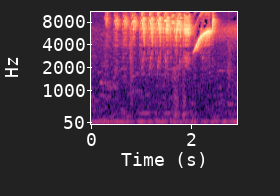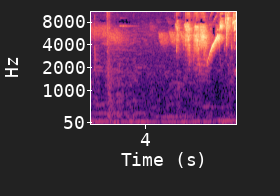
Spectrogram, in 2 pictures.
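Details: Two fiery bananaquits dueling in a fight, giving high buzzy chattering trills broken by a sharp upward-swept whistle, then a quieter pause before another trill and rising slur.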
